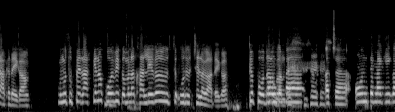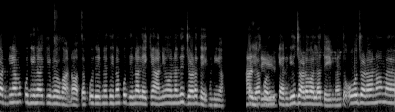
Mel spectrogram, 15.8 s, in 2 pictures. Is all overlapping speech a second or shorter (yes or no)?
yes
